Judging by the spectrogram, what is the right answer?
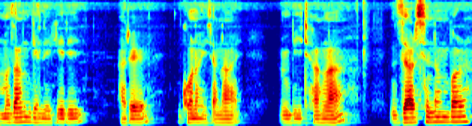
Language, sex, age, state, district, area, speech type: Bodo, male, 18-30, Assam, Chirang, rural, spontaneous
